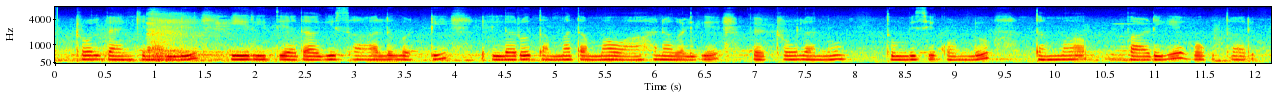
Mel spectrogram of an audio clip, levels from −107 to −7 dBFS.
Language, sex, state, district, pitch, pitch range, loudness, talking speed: Kannada, female, Karnataka, Raichur, 195 Hz, 190-205 Hz, -19 LUFS, 80 wpm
